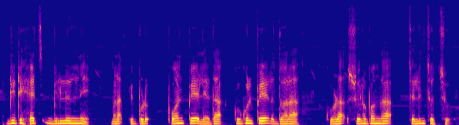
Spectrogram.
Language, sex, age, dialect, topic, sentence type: Telugu, male, 18-24, Central/Coastal, banking, statement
